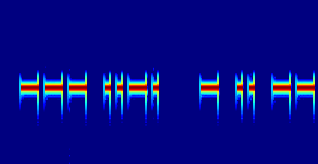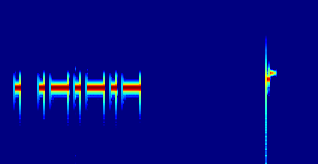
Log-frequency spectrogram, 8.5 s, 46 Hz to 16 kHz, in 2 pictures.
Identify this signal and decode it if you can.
Morse code, heard as a keyed tone, about 15 wpm, 700 Hz. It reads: OF TIME.
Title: Sentences from Top 1000 Words - Review Part 5 - 15wpm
